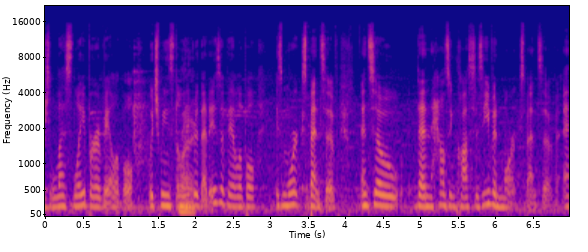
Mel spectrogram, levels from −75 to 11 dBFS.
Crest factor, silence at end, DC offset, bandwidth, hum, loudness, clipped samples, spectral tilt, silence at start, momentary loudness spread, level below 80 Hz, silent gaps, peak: 18 dB; 0 s; under 0.1%; 16 kHz; none; -21 LUFS; under 0.1%; -5 dB/octave; 0 s; 9 LU; -46 dBFS; none; -4 dBFS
